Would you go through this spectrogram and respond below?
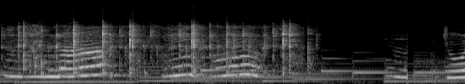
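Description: Two eggs beaten in a bowl with a fork for a spinach omelette, giving a quick rattling clatter of metal against the bowl under continuous nearby talk.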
